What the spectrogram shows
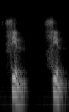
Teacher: membunyikan sin kecil antara gigi depan, atas dan bawah itu bersentuhan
